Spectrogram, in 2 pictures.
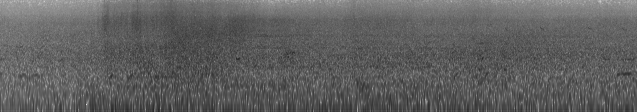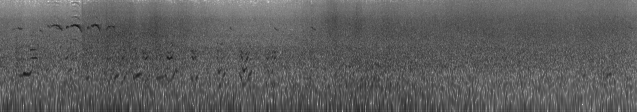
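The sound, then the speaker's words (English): Pacific surf at Big Sur, on a remote beach of the central California coast, roars in a steady, dense wash, waves swelling and breaking in slow surges every several seconds, loud throughout, with some barking sea lions and no talking. “The mesmerizing sounds of the Pacific at Big Sur.”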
